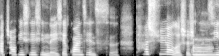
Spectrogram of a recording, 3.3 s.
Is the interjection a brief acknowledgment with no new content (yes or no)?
yes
